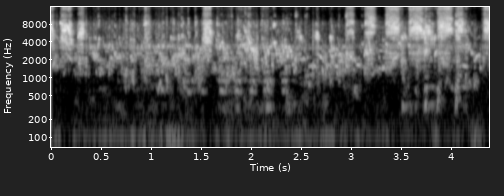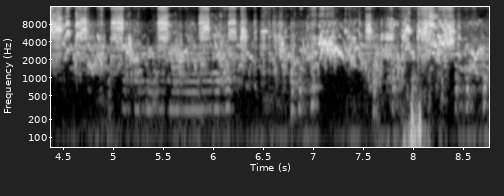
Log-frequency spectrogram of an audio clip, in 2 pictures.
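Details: Many birds chattering in the morning, constant high, scratchy chirps and tweets, with a short steady tone partway through and a low thump near the end.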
